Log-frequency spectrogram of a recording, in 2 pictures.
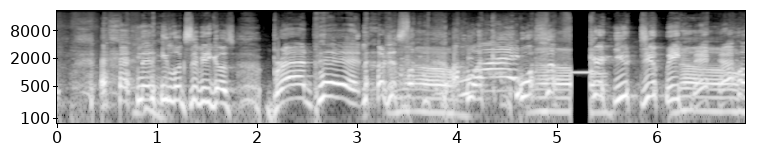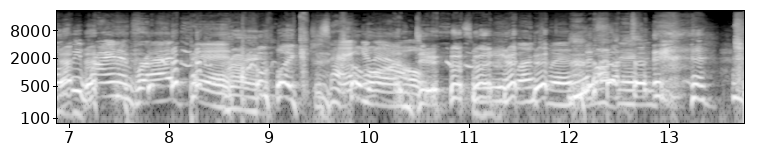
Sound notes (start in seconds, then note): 5.1 beep; 6.8 laughing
